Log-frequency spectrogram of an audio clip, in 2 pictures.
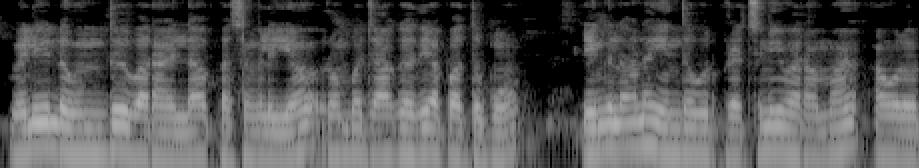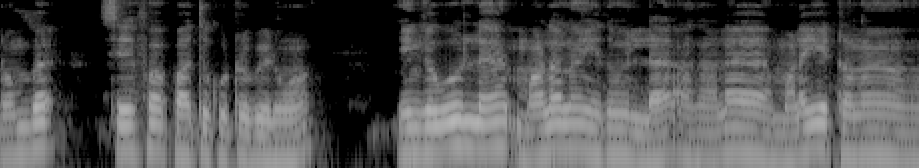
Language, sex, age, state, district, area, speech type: Tamil, male, 18-30, Tamil Nadu, Nagapattinam, rural, spontaneous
